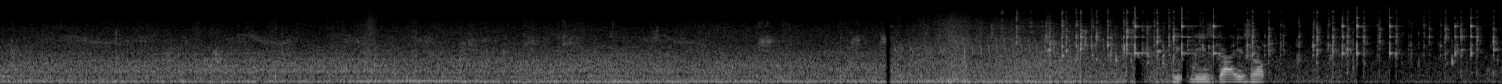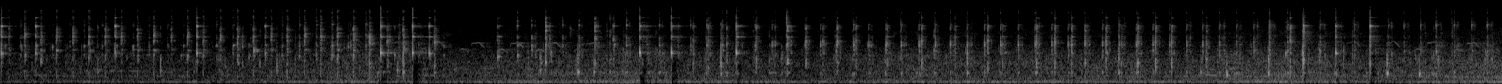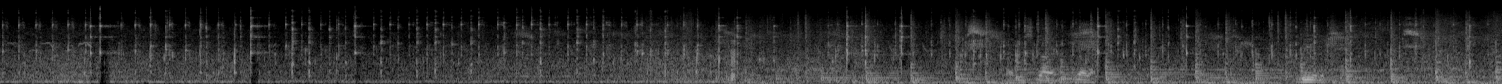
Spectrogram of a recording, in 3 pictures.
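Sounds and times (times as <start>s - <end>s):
utensil stirring in a bowl: 10.0s - 45.0s.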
